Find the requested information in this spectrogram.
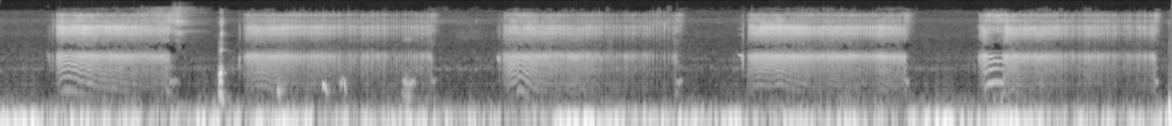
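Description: Rhythmic rattling snores on each breath in, about four cycles in twelve seconds, with quiet pauses between. Snoring in a sleeping baby.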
